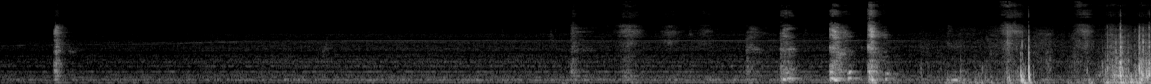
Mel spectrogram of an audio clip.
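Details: Start of a cold with sore throat and gagging, recorded two days before it worsened: steady background hum, then a cluster of short coughs and throat clearing toward the end; still a mild cough.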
